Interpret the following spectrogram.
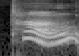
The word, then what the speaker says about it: tongue: Tongue, even though it's spelled differently, the NG is in the middle and there's some other letters here. Letter O actually says schwa. So tongue and sung are rhymes.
